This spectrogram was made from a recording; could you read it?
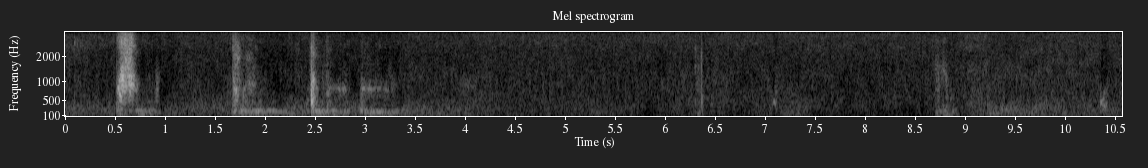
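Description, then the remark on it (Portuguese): Rustling and clattering as someone rummages through objects to fetch a pen, with several sharp bursts in the first few seconds, then quieter scattered clicks and knocks. No one speaks. “Deixa eu pegar a caneta aqui.”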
